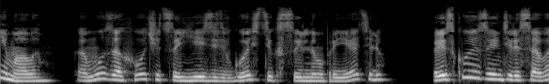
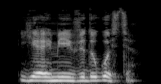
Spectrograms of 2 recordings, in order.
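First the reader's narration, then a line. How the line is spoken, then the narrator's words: Plain. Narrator (Russian): спросила я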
